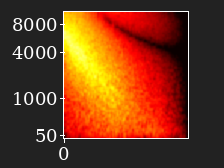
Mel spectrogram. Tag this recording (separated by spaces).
attack games sf game sounds video attacking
